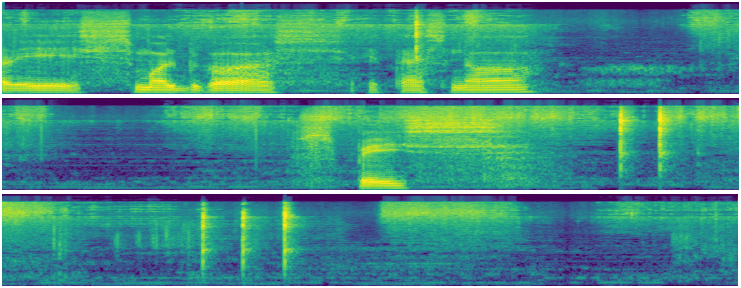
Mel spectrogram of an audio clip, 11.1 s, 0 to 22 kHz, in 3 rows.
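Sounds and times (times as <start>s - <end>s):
short hiss: 3.4s - 8.6s, 9.2s - 11.0s
small objects clicking: 6.6s - 9.0s.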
